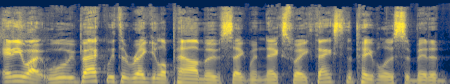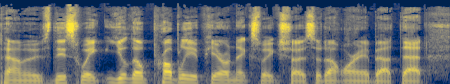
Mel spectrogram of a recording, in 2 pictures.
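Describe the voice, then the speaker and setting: Using an Australian accent, a man at a medium pitch races along at a very fast pace with lively intonation and hardly any pauses. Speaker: podcast co-host. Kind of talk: casual chat.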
